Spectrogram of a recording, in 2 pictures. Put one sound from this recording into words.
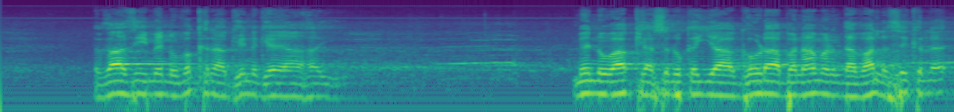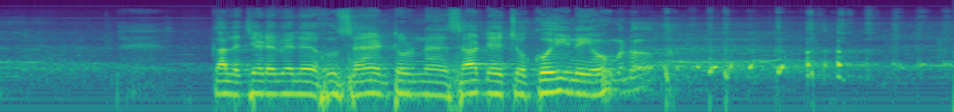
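A middle-aged man chants a lament loudly and emotionally into a microphone, echoing through loudspeakers.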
